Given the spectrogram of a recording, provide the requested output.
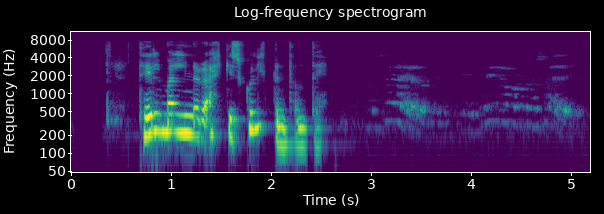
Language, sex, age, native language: Icelandic, female, 40-49, Icelandic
